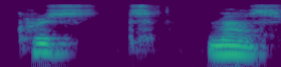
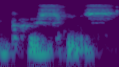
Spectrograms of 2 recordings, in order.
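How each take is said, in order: First: The t sound in the middle is pronounced. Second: The t sound in the middle is dropped. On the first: The speaker calls it wrong. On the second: The speaker calls it right.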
